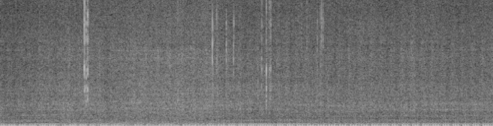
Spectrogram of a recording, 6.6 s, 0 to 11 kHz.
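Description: Toyota AE86 Trueno's turbocharged four-cylinder engine idling steadily during a warm-up after sitting parked for over a month.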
